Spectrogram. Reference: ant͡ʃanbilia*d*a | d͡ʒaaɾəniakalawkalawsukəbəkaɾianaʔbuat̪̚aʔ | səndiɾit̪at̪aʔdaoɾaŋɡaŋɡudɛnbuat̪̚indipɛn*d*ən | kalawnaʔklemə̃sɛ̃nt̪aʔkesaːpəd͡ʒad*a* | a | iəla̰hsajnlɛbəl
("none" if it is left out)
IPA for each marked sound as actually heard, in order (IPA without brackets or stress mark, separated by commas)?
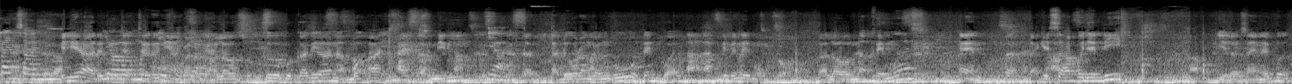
d, d, i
